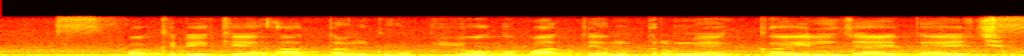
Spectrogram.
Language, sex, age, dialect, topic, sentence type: Maithili, male, 31-35, Southern/Standard, agriculture, statement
